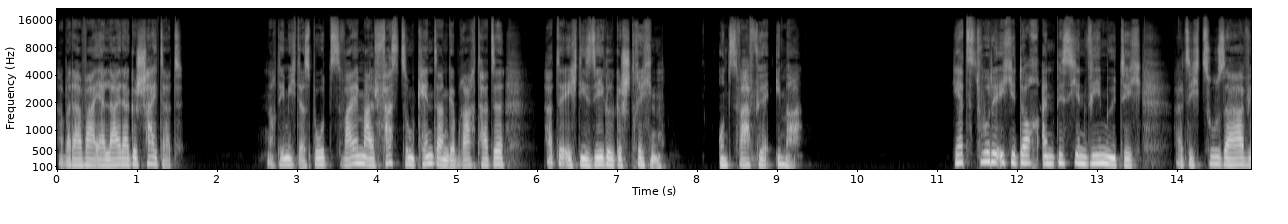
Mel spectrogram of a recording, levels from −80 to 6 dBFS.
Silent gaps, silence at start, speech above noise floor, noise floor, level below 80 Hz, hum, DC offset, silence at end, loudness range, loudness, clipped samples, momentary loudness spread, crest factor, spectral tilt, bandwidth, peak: none; 0.05 s; 63 dB; -77 dBFS; -56 dBFS; none; under 0.1%; 0 s; 6 LU; -15 LUFS; under 0.1%; 11 LU; 14 dB; -5.5 dB/octave; 17.5 kHz; 0 dBFS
